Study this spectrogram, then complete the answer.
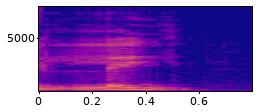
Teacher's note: लाम के ऊपर ज़बर, आगे या साकिन है, ये या लीन है, नरमी और जल्दी से अदा करेंगे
